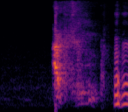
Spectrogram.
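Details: Single sneeze after silence: a sudden sharp burst of air with a brief voiced trailing sound; someone says "God bless you."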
